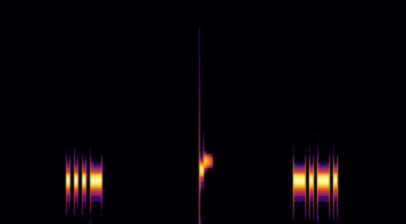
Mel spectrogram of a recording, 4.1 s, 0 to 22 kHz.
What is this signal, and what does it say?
Morse code, heard as a keyed tone, about 30 wpm, 700 Hz. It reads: V C
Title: Single Letter-Number 30wpm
